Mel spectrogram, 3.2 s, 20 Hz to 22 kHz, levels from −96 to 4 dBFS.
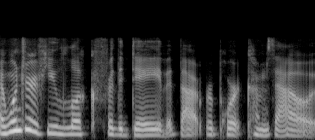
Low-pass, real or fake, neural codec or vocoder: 7.2 kHz; fake; codec, 16 kHz, 4.8 kbps, FACodec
